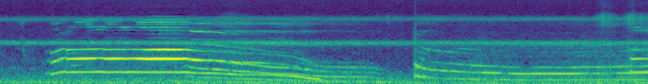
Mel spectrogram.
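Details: Cats fighting at night in Indonesia, loud enough to keep people awake: long wavering yowls that hold steady, then slide downward, with a fresh rising howl near the end over a steady high-pitched whine.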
